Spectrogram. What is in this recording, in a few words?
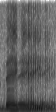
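"vacate", male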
